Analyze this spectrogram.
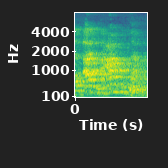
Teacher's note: Nun sukun bertemu dengan ain. An'amta, maka dibaca an, jelas dia. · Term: izhar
